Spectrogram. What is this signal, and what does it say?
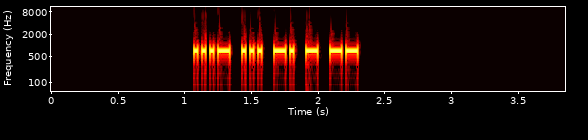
Morse code, heard as a keyed tone, about 43 wpm, 690 Hz. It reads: VSNTM
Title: Code Groups - 5 Letter:Numbers - 40wpm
